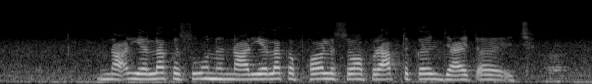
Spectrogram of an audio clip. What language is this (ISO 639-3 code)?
mai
